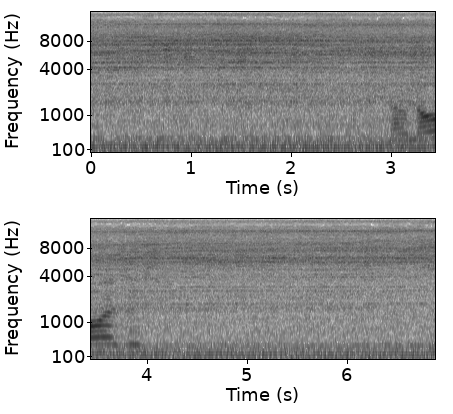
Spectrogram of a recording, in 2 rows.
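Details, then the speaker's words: 2002 Ford F150 4x4 with newly installed 5.4L V8 long block: smooth, even low rumble at steady idle, no ticking or puffing from the manifolds; running clean with no exhaust leaks. "Sounds good. Sounds real good. No exhaust leaks."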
